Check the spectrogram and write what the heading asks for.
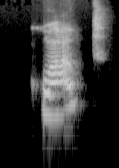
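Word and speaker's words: Coatue: fue que a una nueva ronda de financiamiento por Quout, si, así se pronuncia, que son los que están detrás de las empresas grandísimas como TikTok y Bitso.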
